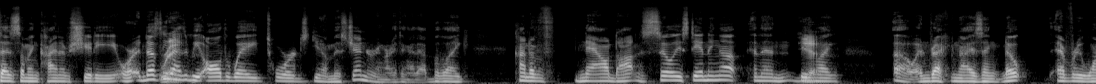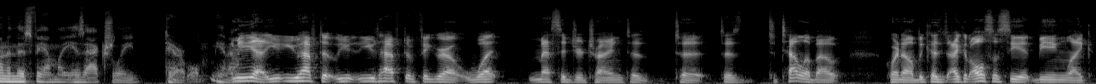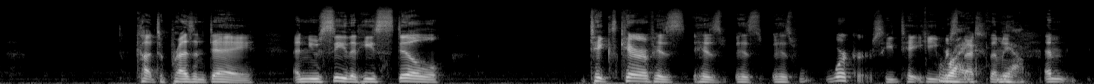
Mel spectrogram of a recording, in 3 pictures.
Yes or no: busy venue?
no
